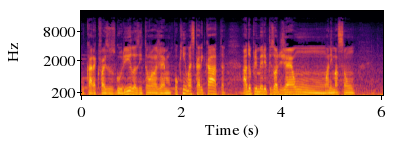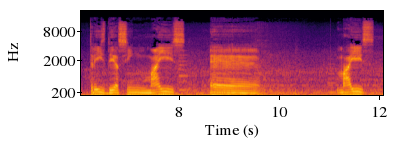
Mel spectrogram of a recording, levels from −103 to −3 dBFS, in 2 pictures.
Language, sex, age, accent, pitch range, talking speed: Portuguese, male, 20-39, Brazilian, 95-130 Hz, 135 wpm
